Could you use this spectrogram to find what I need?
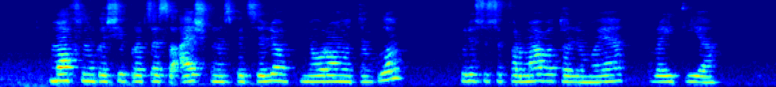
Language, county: Lithuanian, Vilnius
